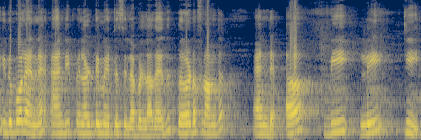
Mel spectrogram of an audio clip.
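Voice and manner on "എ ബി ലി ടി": എ ബി ലി ടി with a pause after each syllable. Shown as a demonstration. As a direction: count out എ ബി ലി ടി one by one. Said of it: "ഒരു സിലബിളാണ്".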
